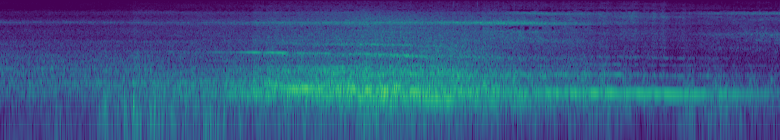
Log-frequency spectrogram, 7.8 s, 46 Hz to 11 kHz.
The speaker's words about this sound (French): Voie 1, éloignez-vous de la bordure du quai. Le TGV numéro 3, en provenance de l'île Flandre et à destination de Bordeaux-Saint-Jean entre en gare.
